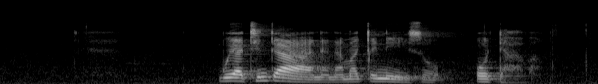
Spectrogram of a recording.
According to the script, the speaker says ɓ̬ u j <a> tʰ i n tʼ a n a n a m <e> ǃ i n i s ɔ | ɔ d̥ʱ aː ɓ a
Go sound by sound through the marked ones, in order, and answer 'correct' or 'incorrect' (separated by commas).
correct, incorrect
